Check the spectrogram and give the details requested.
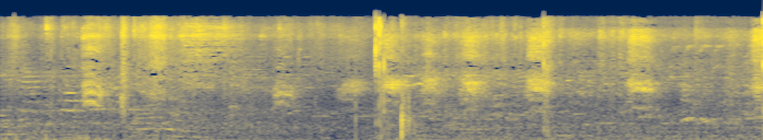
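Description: A bird calling over and over, short calls about once a second from about a third of the way in, with one sharp click near the middle.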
